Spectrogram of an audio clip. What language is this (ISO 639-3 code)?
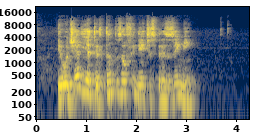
por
